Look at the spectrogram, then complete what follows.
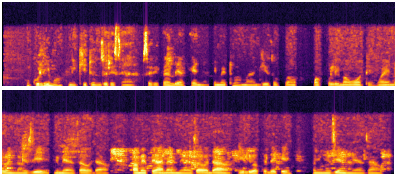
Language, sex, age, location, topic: Swahili, male, 25-35, Kisumu, health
